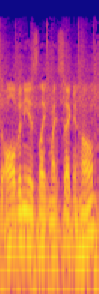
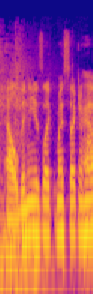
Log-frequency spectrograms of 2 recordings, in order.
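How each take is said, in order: First: Albany is pronounced the way locals say it. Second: Albany is pronounced the way outsiders say it. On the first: The speaker calls it right. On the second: The speaker calls it wrong.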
